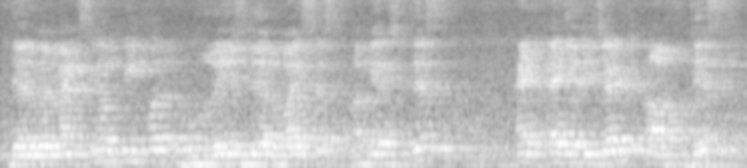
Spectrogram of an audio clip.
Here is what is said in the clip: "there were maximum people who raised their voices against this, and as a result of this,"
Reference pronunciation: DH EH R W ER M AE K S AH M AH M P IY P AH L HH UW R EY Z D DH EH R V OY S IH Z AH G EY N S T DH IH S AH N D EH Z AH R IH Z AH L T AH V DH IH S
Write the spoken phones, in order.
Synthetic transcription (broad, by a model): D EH R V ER M AE K S AH M AH M P IY P AH L HH UW R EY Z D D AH R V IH S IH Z AH G EY N S T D IH S AH N D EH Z AH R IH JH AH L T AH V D IH S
